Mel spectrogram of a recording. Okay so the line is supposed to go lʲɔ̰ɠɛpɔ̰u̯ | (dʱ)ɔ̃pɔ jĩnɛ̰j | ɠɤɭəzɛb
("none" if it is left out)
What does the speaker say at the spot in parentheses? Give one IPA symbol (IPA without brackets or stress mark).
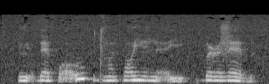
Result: dʱ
